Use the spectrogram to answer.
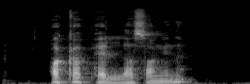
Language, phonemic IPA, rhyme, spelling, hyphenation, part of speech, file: Norwegian Bokmål, /akaˈpɛlːasaŋənə/, -ənə, acappellasangene, a‧cap‧pel‧la‧sang‧en‧e, noun, Nb-acappellasangene.ogg
- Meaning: definite plural of acappellasang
